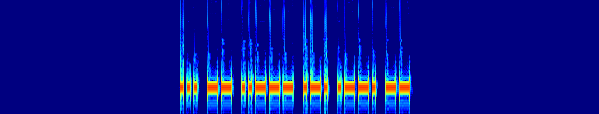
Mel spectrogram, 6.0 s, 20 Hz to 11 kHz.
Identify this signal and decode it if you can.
Morse code, heard as a keyed tone, about 36 wpm, 700 Hz. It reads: SM2RPM
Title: DXCC-100 Call Signs - 6 Characters - Repeated 3x - 35wpm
